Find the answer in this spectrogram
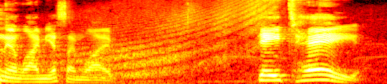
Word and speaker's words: Data: Date. Date is how you say his name. The AI part. It's not I. No, if it's spelled D-A-T-A, it's said data.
